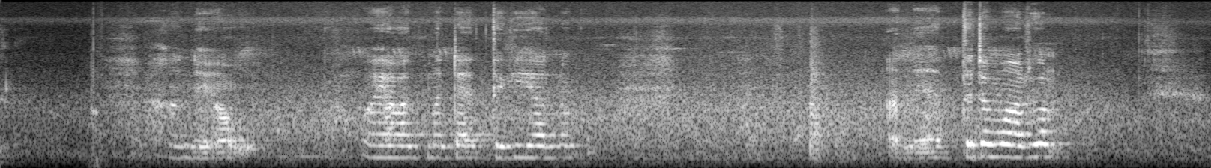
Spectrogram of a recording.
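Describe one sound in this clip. A young woman speaks plaintively.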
